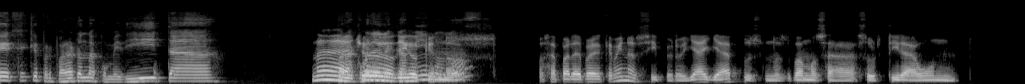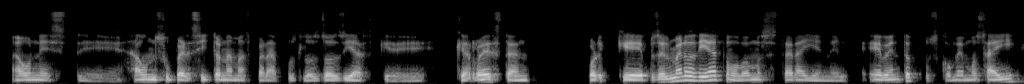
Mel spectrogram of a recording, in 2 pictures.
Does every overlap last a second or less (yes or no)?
no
